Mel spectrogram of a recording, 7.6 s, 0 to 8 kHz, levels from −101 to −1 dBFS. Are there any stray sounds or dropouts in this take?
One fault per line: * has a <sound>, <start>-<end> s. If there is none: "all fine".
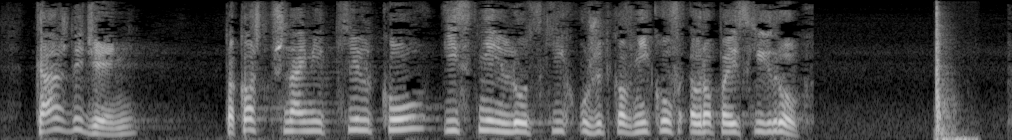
* has a thud, 7.0-7.4 s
